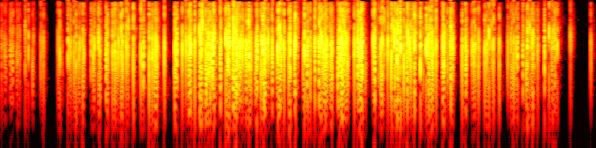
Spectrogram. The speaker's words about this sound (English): Our next word, firecrackers. Firecrackers. Firecrackers. Firecrackers. This is a firecracker.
